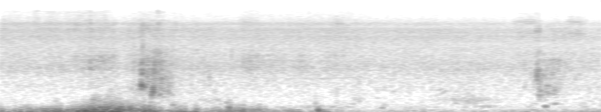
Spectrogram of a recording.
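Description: Low wind rumble on the microphone, strongest in the first two seconds and dying down after about three, with a couple of faint brief sounds over it.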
